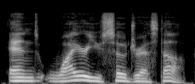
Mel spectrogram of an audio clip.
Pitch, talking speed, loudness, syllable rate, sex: 150 Hz, 215 wpm, -16 LUFS, 5.1 syllables/s, male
